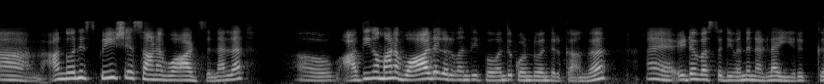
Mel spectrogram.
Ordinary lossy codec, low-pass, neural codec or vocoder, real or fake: none; none; codec, 16 kHz, about 1 kbps, DyCAST, with the encoder's durations; fake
